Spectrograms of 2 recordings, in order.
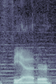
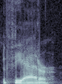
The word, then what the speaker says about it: theater: game is a fatter I'm just saying in my 30 years on this Earth I've never heard someone pronounce it the theater theater that is that is unique to Albert Boris extremely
